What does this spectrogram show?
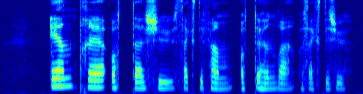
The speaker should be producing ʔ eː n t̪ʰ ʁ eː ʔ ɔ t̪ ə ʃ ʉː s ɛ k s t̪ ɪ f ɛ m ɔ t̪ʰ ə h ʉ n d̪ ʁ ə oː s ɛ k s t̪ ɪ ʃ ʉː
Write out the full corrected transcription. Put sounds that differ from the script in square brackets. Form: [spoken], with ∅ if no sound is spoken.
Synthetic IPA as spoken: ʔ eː n t̪ʰ ʁ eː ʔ ɔ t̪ ə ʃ ʉː s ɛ k s t̪ ɪ f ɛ m ɔ [t̪] ə h ʉ n d̪ ʁ ə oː s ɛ k s t̪ ɪ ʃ ʉː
